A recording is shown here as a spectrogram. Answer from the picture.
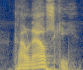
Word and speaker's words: Kownacki: Kownacki is how you say it, Kownacki. It's spelled like Konaki, but Kownacki is how they were saying it.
